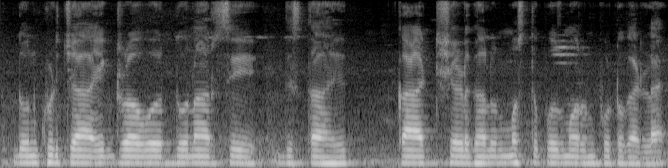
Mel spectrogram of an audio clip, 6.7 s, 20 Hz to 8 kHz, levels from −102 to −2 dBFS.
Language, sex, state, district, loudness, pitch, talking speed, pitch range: Marathi, male, Maharashtra, Pune, -28 LUFS, 115 Hz, 145 wpm, 115-120 Hz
